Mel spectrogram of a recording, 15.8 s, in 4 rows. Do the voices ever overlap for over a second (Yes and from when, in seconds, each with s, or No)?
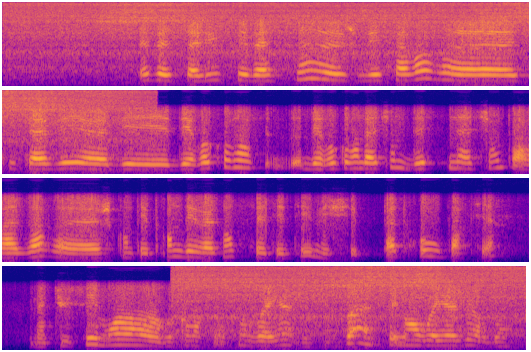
No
